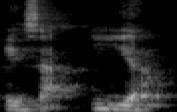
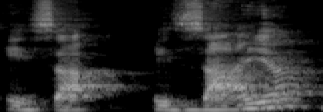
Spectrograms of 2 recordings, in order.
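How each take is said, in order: First: Isaiah as e-za-EE-a, slowly, vowels kept apart; accent on the iota. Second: Isaiah as e-ZA-ya, "ai" run together as one diphthong; diphthong pronunciation. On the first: Teacher correcting the reading for students, Isaiah as e-za-EE-a, accent on the "ee". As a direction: split the diphthong in Isaiah and stress the separate "ee". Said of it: "The accent is on the yod".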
